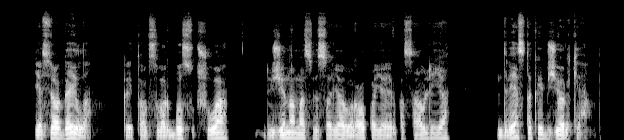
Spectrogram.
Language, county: Lithuanian, Utena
